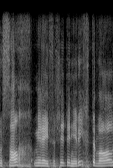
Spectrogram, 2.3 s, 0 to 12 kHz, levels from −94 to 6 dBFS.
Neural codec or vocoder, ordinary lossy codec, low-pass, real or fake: codec, 44.1 kHz, 2.6 kbps, SNAC; none; 10.8 kHz; fake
